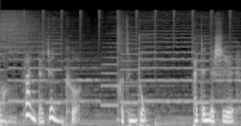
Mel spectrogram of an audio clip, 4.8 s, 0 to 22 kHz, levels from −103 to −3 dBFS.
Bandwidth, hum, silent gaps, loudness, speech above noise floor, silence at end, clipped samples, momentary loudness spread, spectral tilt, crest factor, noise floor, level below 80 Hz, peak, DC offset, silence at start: 15 kHz; none; none; -16 LUFS; 22 dB; 0 s; under 0.1%; 21 LU; -8 dB/octave; 14 dB; -37 dBFS; -38 dBFS; -2 dBFS; under 0.1%; 0 s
